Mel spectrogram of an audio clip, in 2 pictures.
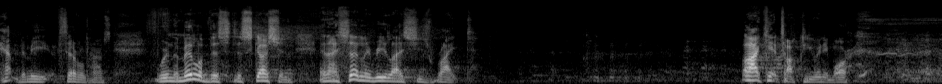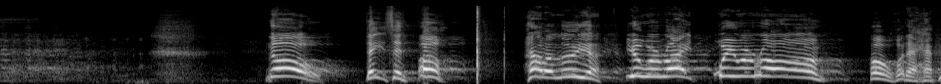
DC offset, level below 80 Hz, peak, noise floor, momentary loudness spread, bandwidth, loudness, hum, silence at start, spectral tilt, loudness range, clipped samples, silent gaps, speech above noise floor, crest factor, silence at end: under 0.1%; -64 dBFS; 0 dBFS; -61 dBFS; 24 LU; 16.5 kHz; -16 LUFS; none; 0 s; -4 dB/octave; 16 LU; under 0.1%; none; 44 dB; 20 dB; 0 s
